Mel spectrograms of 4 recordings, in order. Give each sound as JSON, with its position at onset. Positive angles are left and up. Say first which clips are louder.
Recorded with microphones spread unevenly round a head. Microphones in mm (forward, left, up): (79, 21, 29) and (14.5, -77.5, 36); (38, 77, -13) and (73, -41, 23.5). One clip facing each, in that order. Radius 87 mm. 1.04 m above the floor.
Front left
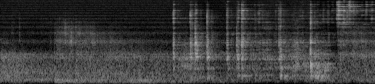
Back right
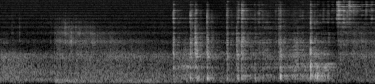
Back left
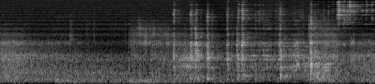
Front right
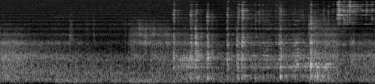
{"t": 1.7, "sound": "keys jangling", "louder": "back right 4 dB, even", "azimuth_deg": -150, "distance_m": 0.7}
